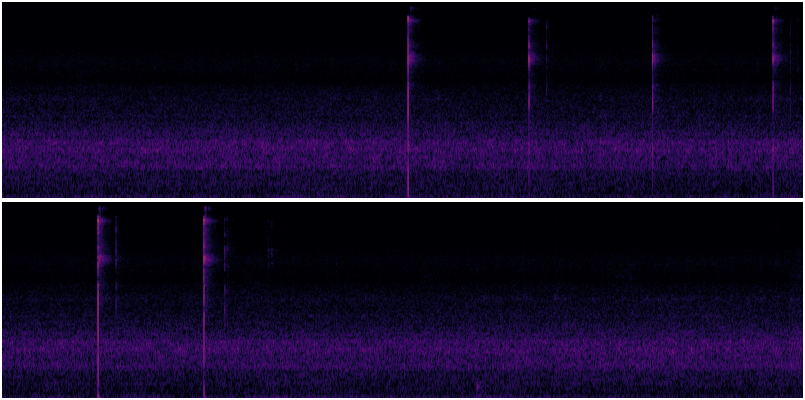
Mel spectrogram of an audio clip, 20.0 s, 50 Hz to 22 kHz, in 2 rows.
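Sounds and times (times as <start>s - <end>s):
background hiss: 0.0s - 20.0s
nail clipper snaps: 5.1s - 5.4s, 6.6s - 7.0s, 8.1s - 8.4s, 9.6s - 10.0s, 11.2s - 11.6s, 12.6s - 12.9s
small clicks: 6.6s - 7.0s, 9.6s - 10.0s, 12.6s - 13.5s.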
